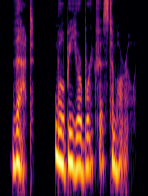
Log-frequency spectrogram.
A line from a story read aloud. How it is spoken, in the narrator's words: says through clenched teeth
